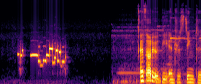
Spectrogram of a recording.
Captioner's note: Luna repeats statement in garbled voice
